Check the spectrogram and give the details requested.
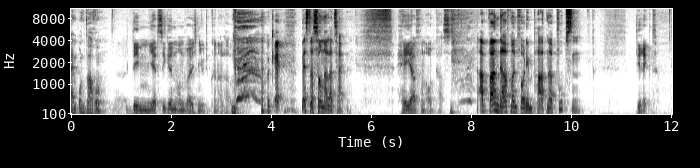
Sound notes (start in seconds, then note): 3.2 laughs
